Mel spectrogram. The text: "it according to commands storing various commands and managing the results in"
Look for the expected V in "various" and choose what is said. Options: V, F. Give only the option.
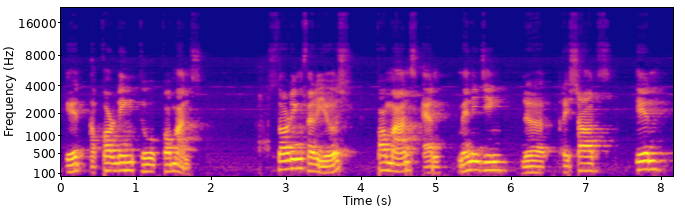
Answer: F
